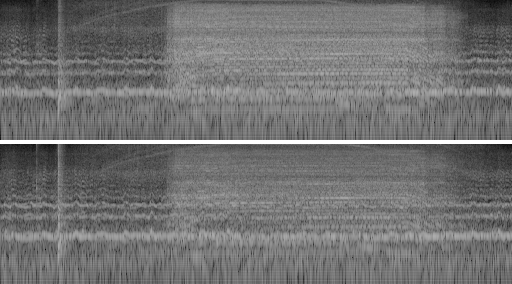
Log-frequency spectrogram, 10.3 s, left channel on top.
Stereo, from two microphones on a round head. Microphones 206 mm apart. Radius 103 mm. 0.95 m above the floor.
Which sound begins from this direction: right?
A microwave, at 0.7 s.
